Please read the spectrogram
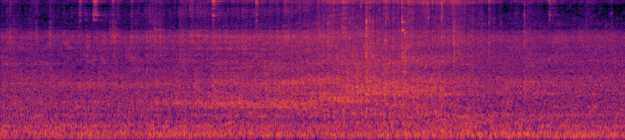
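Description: A small motorcycle riding past on a cobblestone street, its engine and tyre noise building to a peak about three and a half seconds in, then fading.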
